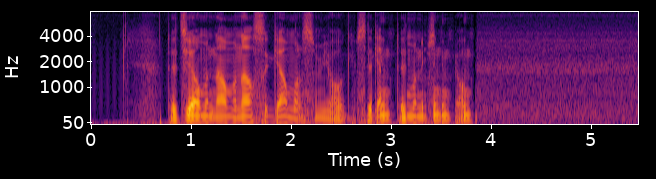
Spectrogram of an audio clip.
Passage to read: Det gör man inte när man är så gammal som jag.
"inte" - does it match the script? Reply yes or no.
no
